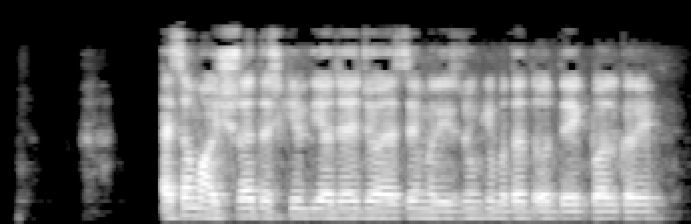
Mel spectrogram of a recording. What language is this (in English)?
Urdu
